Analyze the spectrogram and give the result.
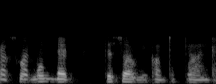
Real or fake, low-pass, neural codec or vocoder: fake; 3.6 kHz; codec, 16 kHz, 1 kbps, FreqCodec, smaller model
